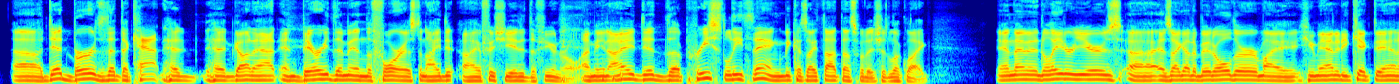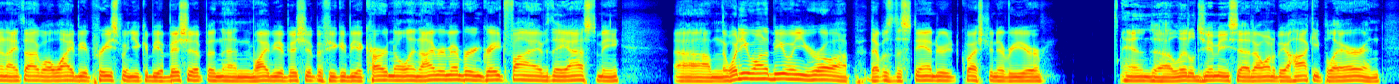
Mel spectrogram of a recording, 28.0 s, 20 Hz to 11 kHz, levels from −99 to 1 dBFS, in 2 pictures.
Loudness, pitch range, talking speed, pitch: -19 LUFS, 115-130 Hz, 260 wpm, 120 Hz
